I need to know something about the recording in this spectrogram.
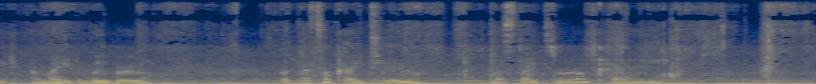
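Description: Paper rustles as a sheet is folded and turned over.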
